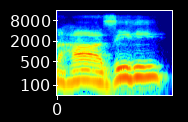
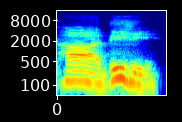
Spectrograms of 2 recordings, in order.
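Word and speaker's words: هذه: that's the simple answer the correct pronunciation of the letter is by sticking out your tongue your tongue is actually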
